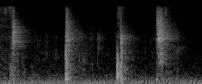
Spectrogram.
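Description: Four short knocks and rustles of a spray bottle and cloth being picked up and handled.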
